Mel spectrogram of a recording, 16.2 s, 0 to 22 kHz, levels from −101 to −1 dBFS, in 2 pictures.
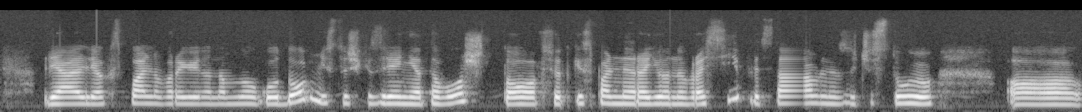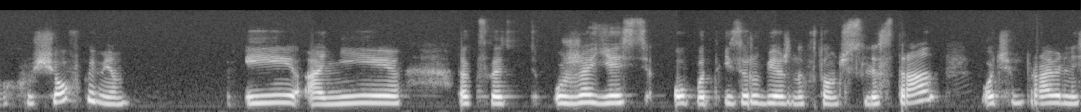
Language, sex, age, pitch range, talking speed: Russian, female, 20-39, 205-225 Hz, 125 wpm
